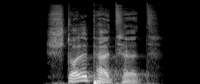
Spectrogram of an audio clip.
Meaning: inflection of stolpern: 1. second-person plural preterite 2. second-person plural subjunctive II
- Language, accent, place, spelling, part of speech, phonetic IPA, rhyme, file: German, Germany, Berlin, stolpertet, verb, [ˈʃtɔlpɐtət], -ɔlpɐtət, De-stolpertet.ogg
